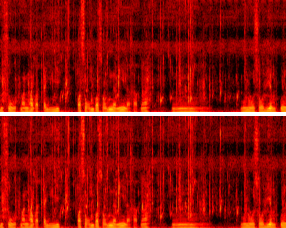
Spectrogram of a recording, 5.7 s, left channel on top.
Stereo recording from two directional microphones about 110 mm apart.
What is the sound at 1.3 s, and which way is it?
Speech, 15° left (ahead or behind).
